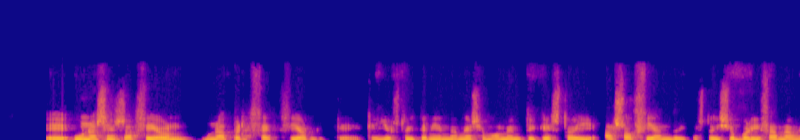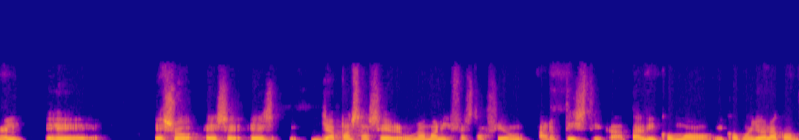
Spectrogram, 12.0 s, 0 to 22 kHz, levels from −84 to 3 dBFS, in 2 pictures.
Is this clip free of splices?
no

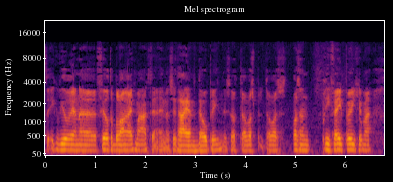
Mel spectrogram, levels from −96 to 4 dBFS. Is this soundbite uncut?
no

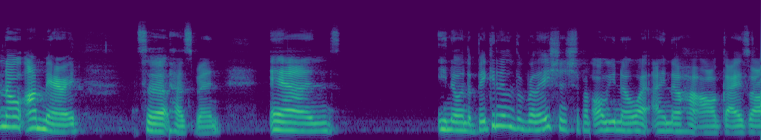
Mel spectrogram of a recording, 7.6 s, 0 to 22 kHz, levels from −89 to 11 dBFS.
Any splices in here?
yes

